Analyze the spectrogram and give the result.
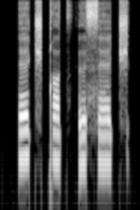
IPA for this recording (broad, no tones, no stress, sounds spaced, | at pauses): ɛ t͡ʃ ǃ ʌ t͡sʼ ɘ s ɛ t͡ʃ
